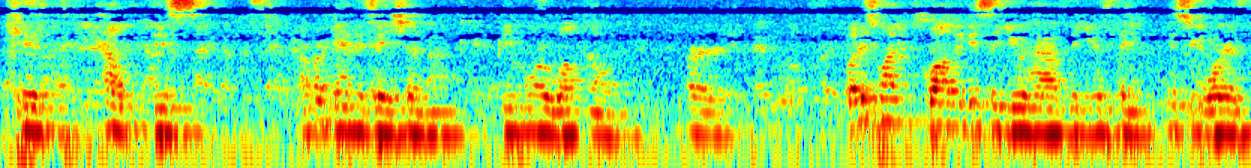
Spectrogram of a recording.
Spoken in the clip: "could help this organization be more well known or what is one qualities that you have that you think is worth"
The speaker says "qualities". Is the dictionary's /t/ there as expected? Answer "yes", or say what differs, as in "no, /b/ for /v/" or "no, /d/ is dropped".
yes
